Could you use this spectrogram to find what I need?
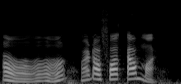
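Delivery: small, slow, little alien creature voice. Acting out a small alien who crash-landed in a garden: put-on alien voice. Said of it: "He says it like that".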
